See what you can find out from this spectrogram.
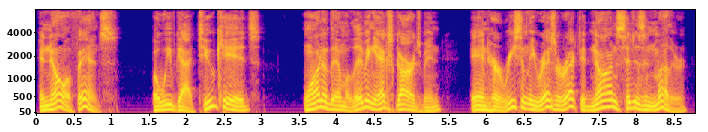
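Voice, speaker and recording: An actor playing an earnest, troubled small-town sheriff in an audio drama, speaking in a folksy, sincere, measured way. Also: male voice, medium pitch, sing-song, dry recording. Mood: grave, candid.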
